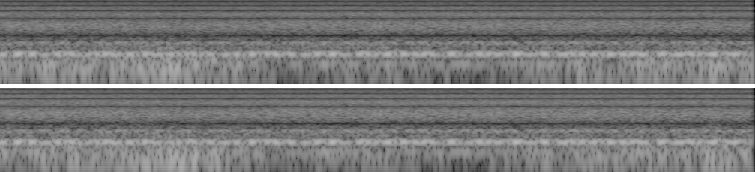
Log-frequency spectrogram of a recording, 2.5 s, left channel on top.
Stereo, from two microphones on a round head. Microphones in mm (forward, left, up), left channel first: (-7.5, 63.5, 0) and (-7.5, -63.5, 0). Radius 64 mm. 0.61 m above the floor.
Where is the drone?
5° right (ahead or behind).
